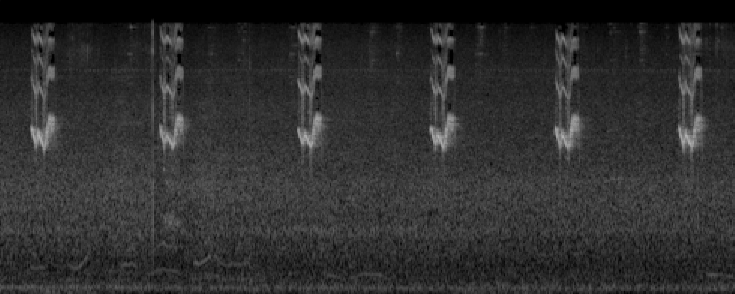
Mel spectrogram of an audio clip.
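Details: A young (baby) scarlet tanager at Memorial Park, New Kensington, Pennsylvania, sings six short, hoarse, burry notes, one roughly every two seconds, over a low background rumble with faint murmuring.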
